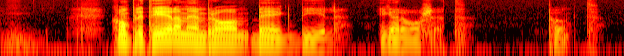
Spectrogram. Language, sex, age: Swedish, male, 42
